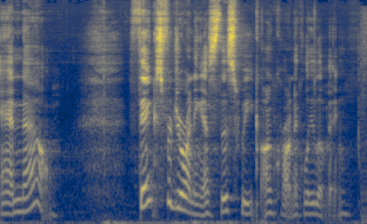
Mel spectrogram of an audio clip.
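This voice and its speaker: Set against music in the background, the voice moves at a moderate pace with very wide pitch swings. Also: woman. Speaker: psychotherapist and podcast host. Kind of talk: podcast intro and narration.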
